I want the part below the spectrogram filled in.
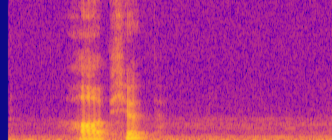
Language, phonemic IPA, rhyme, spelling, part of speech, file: Norwegian Bokmål, /ˈɑːb.çøːp/, -øːp, ab-kjøp, noun, NB - Pronunciation of Norwegian Bokmål «ab-kjøp».ogg
- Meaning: hire purchase, an installment plan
